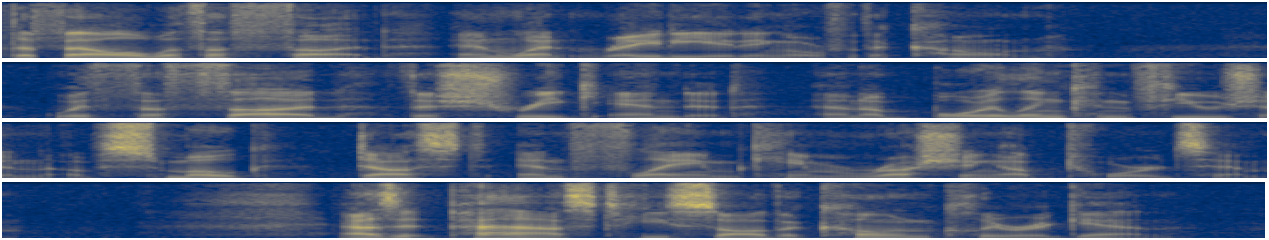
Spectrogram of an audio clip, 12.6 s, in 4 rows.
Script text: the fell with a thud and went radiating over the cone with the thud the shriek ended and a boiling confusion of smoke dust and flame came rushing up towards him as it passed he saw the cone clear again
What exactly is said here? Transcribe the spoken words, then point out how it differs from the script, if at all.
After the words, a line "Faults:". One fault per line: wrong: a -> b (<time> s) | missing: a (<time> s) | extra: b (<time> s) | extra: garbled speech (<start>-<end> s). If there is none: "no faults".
the fell with a thud and went radiating over the cone with the thud the shriek ended and a boiling confusion of smoke dust and flame came rushing up towards him as it passed he saw the cone clear again
Faults:
no faults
